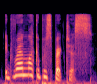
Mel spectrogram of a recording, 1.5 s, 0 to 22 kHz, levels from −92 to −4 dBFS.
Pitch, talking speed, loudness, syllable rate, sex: 275 Hz, 205 wpm, -19 LUFS, 5.6 syllables/s, female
